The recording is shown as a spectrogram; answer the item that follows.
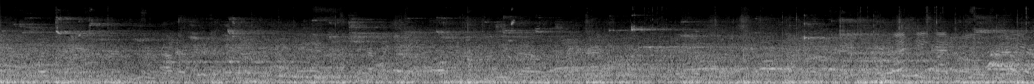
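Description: Basketball bouncing on a hardwood gym floor, with short high squeaks and indistinct voices in the gym.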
